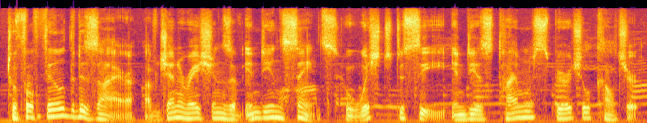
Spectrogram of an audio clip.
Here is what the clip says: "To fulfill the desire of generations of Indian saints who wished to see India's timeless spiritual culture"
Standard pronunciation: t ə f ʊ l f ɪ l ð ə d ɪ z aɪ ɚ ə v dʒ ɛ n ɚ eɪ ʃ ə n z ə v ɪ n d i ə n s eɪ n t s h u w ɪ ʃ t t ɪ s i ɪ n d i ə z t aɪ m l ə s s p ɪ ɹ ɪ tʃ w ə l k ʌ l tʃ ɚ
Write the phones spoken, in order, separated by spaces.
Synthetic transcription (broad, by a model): t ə f l f ɪ l ð ə d ɪ z aɪ ɚ ə v dʒ ɛ n ɚ eɪ ʃ ə n z ə v ɪ n d i ə n s eɪ n t s h u w ɪ ʃ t t ɪ s i ɪ n d i ə z t aɪ m l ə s s p ɪ ɹ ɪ tʃ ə l k ʌ l tʃ ɚ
